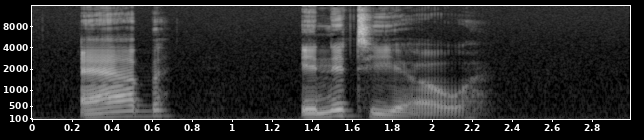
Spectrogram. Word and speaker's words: ab initio: ability next entry looks like it's two words ab initio so that pronounced correctly ab initio initio initio ab initio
